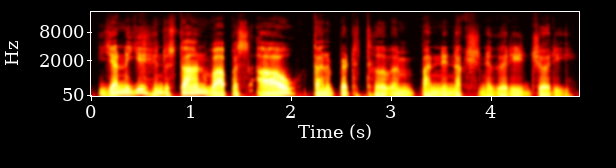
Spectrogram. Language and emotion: Kashmiri, neutral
